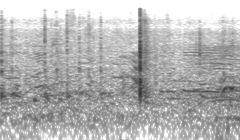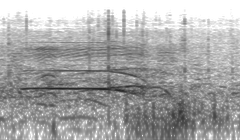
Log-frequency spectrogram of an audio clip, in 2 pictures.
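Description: One sharp crack of a pitched baseball arriving at the plate, about two seconds in, followed by a long drawn-out shout from a spectator that holds one pitch and falls away at the end, over a steady ballpark murmur.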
